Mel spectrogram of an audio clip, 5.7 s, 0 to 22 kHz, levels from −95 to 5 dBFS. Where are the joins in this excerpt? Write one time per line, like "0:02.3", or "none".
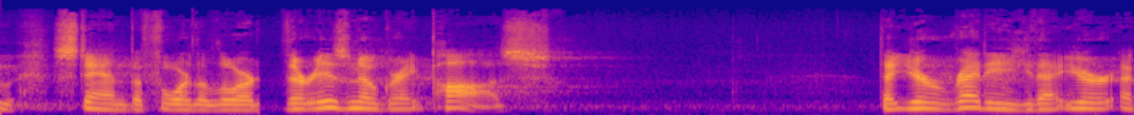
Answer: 0:01.3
